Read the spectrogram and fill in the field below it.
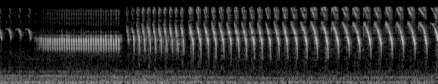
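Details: Canary singing a masteran lure to get other canaries to trill: a few high notes, a steady buzzy tone, then a long even rolling trill of rapid repeated high pulses.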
